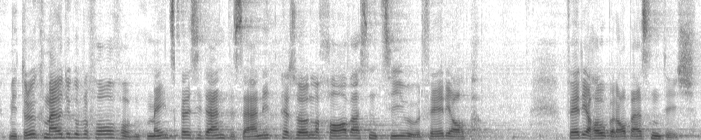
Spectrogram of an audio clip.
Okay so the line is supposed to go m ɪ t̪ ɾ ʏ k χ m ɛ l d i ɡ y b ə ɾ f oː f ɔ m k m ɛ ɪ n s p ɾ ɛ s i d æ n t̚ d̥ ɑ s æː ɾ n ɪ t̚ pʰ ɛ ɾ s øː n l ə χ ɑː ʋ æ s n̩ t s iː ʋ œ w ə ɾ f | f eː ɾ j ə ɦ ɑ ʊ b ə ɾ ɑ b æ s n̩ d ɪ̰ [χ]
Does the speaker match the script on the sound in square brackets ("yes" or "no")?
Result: no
